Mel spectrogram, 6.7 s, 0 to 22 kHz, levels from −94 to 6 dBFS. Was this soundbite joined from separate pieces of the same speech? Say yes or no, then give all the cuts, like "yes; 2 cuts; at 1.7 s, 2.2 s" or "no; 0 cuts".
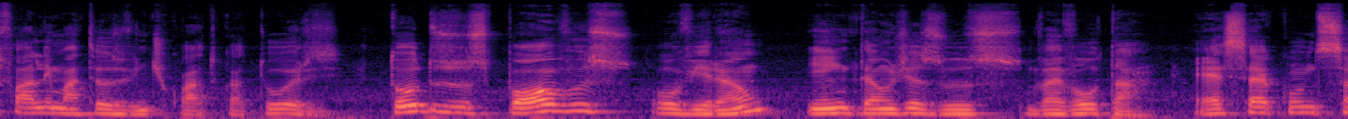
yes; 3 cuts; at 1.7 s, 3.9 s, 5.8 s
